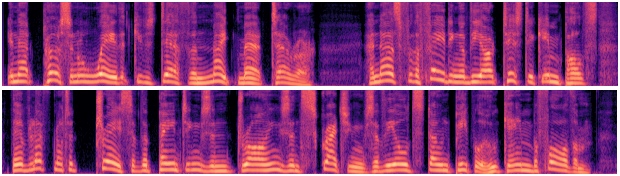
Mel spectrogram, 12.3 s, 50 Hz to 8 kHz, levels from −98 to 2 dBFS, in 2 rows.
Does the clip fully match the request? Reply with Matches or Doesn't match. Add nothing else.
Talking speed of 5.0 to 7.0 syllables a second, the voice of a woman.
Doesn't match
